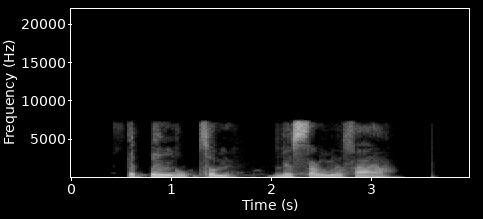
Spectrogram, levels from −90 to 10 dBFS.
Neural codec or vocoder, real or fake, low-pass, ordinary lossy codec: codec, 16 kHz, 1 kbps, FreqCodec, larger model; fake; 7.2 kHz; AAC, 64 kbps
